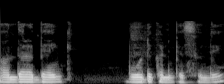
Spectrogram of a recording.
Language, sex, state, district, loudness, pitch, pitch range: Telugu, male, Andhra Pradesh, Srikakulam, -15 LUFS, 110 Hz, 110-115 Hz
